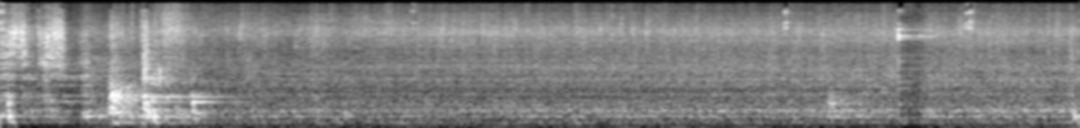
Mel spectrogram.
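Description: Spiced food with garam masala and washed rice fries in a pan, a soft continuous sizzle with a few clinks and scrapes of stirring near the start and one later, no voices.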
